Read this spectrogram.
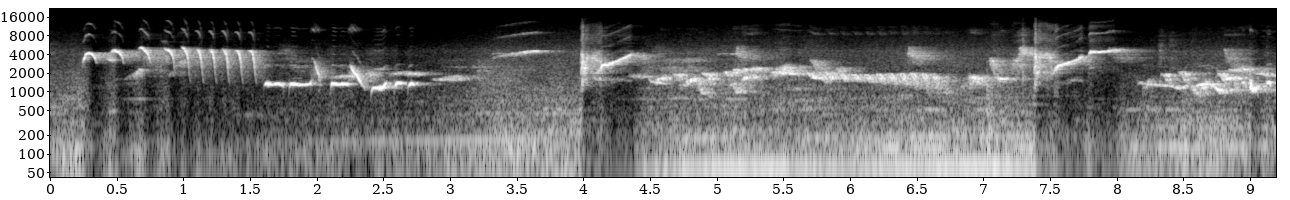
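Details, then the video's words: White-rumped shama in full song showing varied material: a rapid series of about fifteen sharp repeated chips, then tumbling whistled phrases, buzzy slurs and loud chip bursts. "MURAI GACOR BONGKAR MATERI, PANCINGAN MURAI MALAS BUNYI AGAR GACOR"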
